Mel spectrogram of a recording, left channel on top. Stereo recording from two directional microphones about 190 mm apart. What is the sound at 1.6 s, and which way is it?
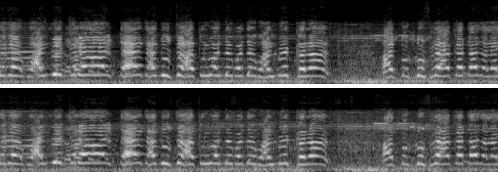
Vehicle, 40° left (ahead or behind).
